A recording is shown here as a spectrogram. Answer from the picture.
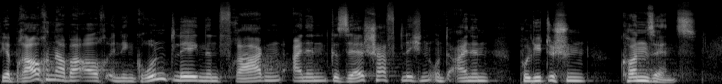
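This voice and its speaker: In a very clean recording with a silent background, a man with a high pitch speaks at a fairly slow pace with ordinary pitch variation. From Germany. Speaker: politician. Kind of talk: press statement. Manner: formal.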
